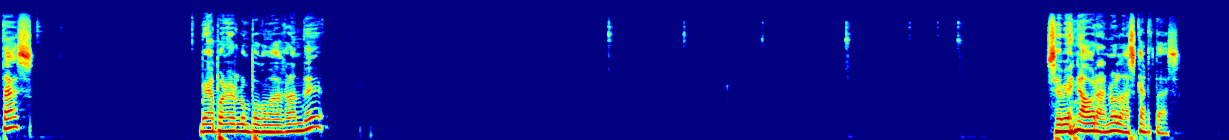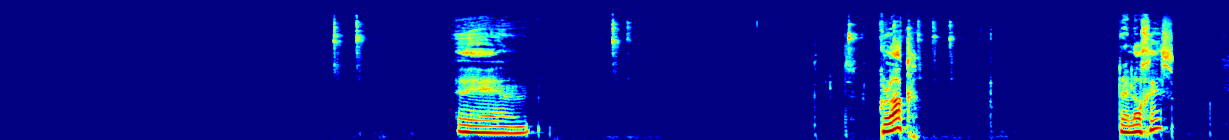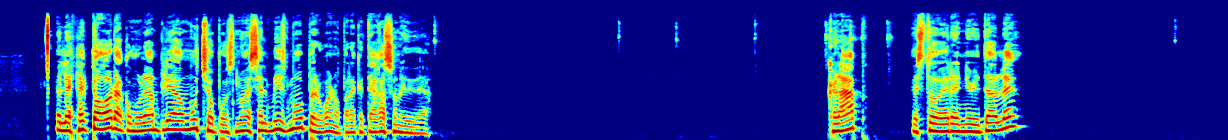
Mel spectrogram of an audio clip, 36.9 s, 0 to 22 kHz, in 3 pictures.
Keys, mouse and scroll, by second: 0.0-0.3 typing, 6.0 ctrl+*, 20.7 ctrl+w, 20.8-22.2 typing, 32.1 ctrl+w, 32.5-33.9 typing.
